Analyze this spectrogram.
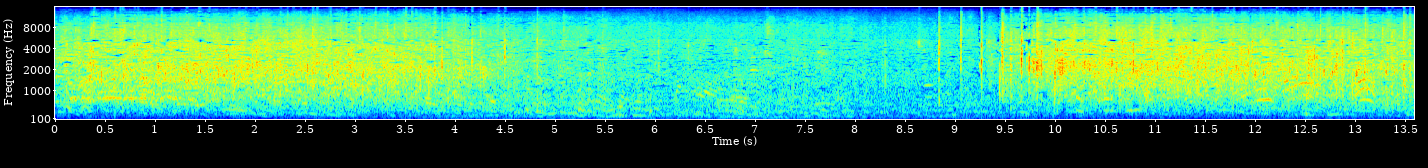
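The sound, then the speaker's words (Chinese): Sustained audience applause at Guo Qilin's special crosstalk show, welcoming a crosstalk duo, fills the whole stretch: a dense, steady wash of many hands clapping, with a brief dip before swelling again near the end. “感谢大家的掌声鼓励。”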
